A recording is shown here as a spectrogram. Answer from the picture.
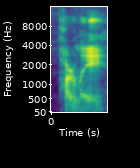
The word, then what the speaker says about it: Parler: Parlay, spelled Parler, P-A-R-L-E-R. Of course, most people are pronouncing it Parler, so from what I understand, it's Parlay.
